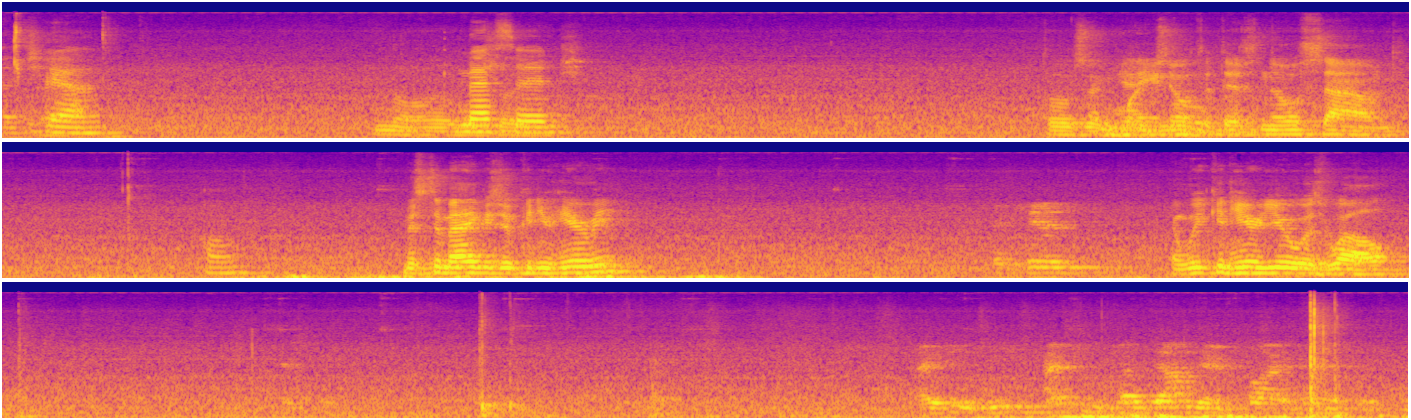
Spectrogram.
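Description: Adults speak calmly in turns through microphones in a room, with pauses between.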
